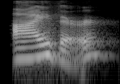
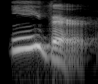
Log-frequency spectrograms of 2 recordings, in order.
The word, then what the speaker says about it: either: You can either pronounce it as either long I as in my either or as either.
